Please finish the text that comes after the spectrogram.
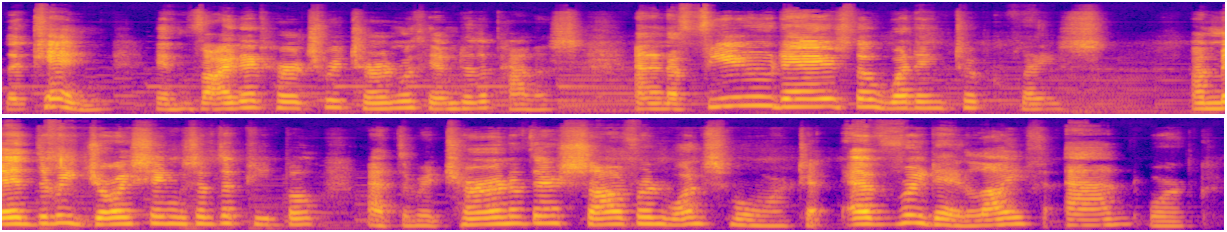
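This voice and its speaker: A woman's voice: on the high side, normal speed, soft background music, low-quality recording. A woman storyteller reading a tale aloud in a theatrical, tongue-in-cheek way, as a show host would. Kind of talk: storybook reading with comic asides.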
